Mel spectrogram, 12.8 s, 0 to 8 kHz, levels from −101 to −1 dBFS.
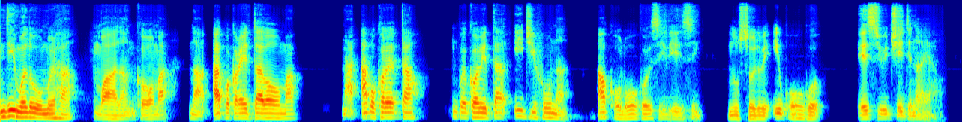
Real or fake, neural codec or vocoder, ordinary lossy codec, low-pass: fake; codec, 16 kHz, 0.5 kbps, X-Codec, HuBERT features, trained on LibriSpeech; none; 7.2 kHz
